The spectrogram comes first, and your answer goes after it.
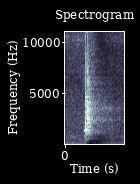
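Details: Dog barking while playing with its ball: one short, sharp bark with a bright, harsh burst, over a steady low hum.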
